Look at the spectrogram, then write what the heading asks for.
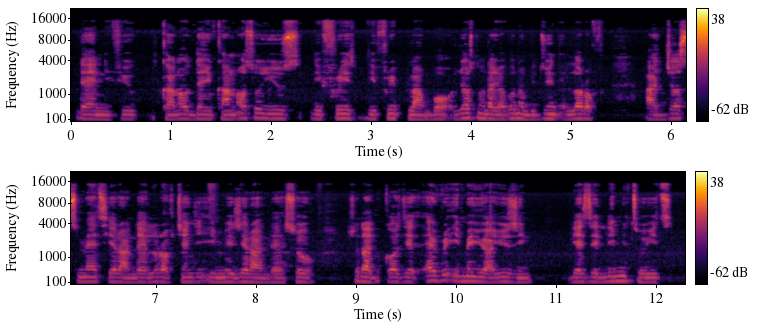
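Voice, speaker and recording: Very deep-voiced woman giving a tutorial. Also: flat delivery, fast talker, a little mellow, a little hiss or hum. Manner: repetitive, checking with listeners often. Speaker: tutorial presenter. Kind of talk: informal screen-share software tutorial.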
